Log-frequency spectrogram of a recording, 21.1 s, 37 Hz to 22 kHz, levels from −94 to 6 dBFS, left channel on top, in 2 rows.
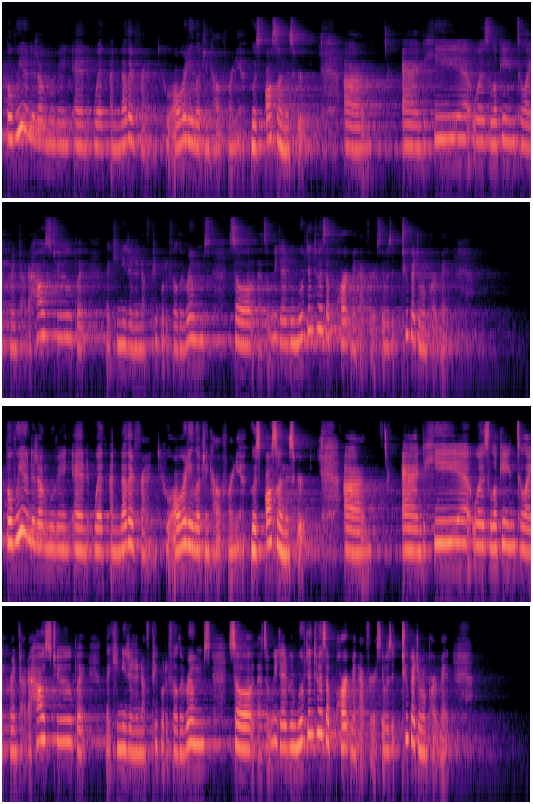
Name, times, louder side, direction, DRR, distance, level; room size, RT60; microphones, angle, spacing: voice 1, 0.1-6.1 6.3-7.4 8.0-12.2 12.7-20.0, right 6 dB, 65° right, 17 dB, 0.3 m, -30 dB
15.5 x 8.0 x 7.6 m, 2.8 s
head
